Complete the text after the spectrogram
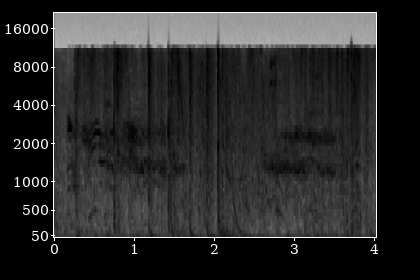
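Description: Laser blasts zap.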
